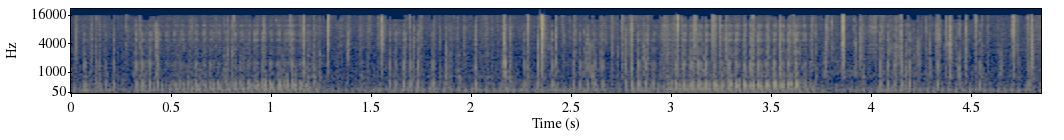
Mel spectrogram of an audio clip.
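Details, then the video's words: Domestic cat purring beside a crackling fireplace, the low rumble rising into two louder breathing swells over five seconds, with bright snaps and pops from the fire cutting through. "Cute Purring Cat at a Crackling Fireplace"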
